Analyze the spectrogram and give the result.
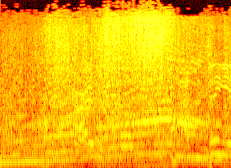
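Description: Car tires squeal and skid over a steady engine roar as the car pulls over, a continuous screech with a shifting pitch that lasts a couple of seconds.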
